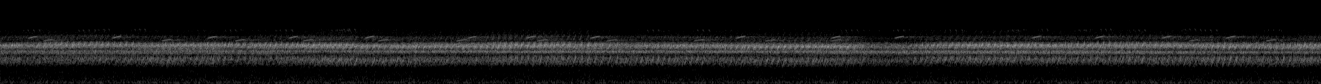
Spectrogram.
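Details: Many frogs call at once in a dense, shimmering high chorus. Quick rising chirps sprinkle through it, and there is a short dip in loudness about two-thirds of the way through.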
